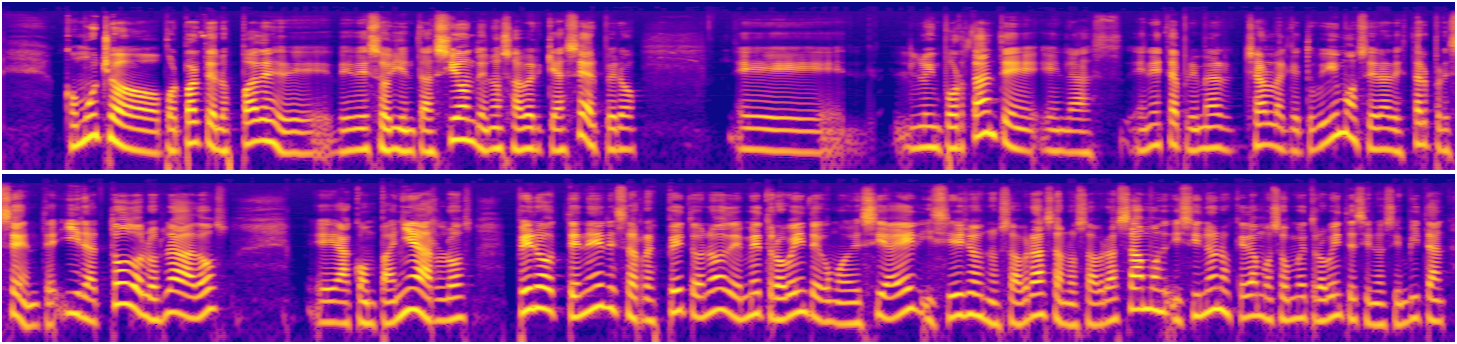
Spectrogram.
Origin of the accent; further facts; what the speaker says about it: Lobos, Buenos Aires Province, Argentina; lo puedo decir yo, que vine de una escuela pública, vine de un pueblo de Lobos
